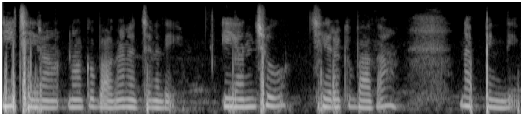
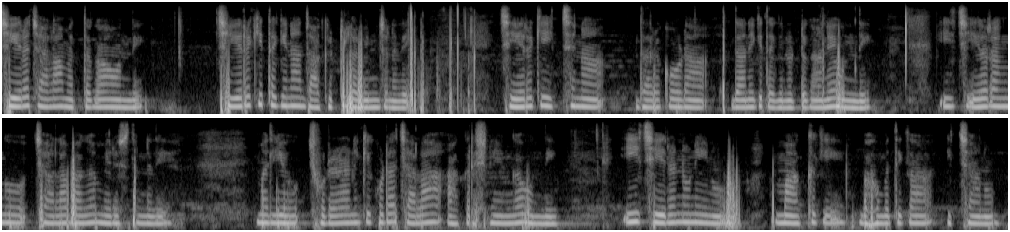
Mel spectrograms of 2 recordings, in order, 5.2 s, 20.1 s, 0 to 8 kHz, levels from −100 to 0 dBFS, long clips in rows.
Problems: background sounds at intervals, low volume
